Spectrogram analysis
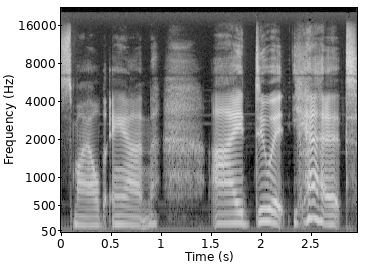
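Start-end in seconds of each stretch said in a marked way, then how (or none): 1.5-3.0 laughing while speaking. Diana answers a remark that the two ladies never do such work, laughing. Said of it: "laughed Diana".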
